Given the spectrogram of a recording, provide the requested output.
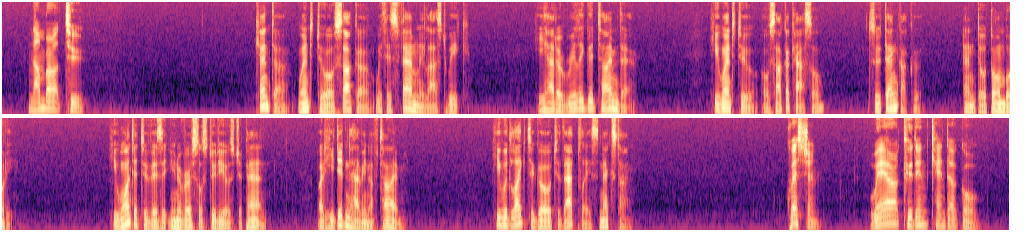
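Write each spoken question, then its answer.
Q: Where couldn't Kenta go?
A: Universal Studios Japan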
